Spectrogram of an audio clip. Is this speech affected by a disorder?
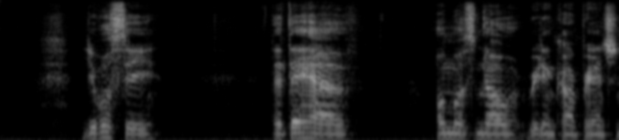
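Yes: cerebral palsy, spastic.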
